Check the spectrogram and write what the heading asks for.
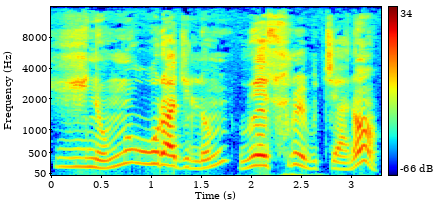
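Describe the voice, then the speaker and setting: A woman voicing a rowdy, drunken middle-aged rickshaw puller in an audiobook, shouting and cursing with slurred speech. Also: medium pitch, lively intonation, measured pace, no echo, clean studio sound. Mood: drunken bellowing. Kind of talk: audiobook character voice.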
